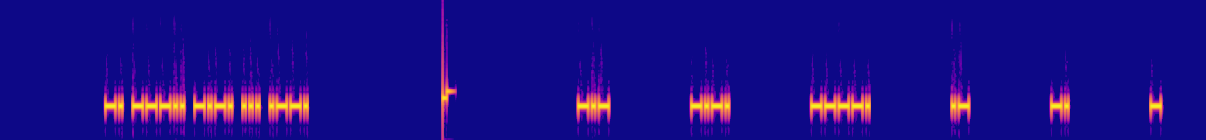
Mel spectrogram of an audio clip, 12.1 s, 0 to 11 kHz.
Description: Morse code, heard as a keyed tone, about 36 wpm, spaced as for 14 wpm, 700 Hz. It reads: N8CSP KC9ANT
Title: USA Call Signs - 8x Character Spacing - 35wpm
